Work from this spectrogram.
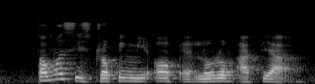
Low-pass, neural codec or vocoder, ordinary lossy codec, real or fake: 7.2 kHz; vocoder, 44.1 kHz, 80 mel bands, Vocos; none; fake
